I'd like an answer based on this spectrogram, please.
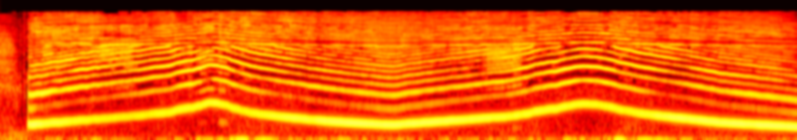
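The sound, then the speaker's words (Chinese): A voice imitates a fire brigade siren: a loud, pure wailing tone rich in overtones that sweeps slowly up and down, peaking twice, and is heard alone without talk. “那个消防武警啊，他主要就是那个警笛的声音就是着火了嘛”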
